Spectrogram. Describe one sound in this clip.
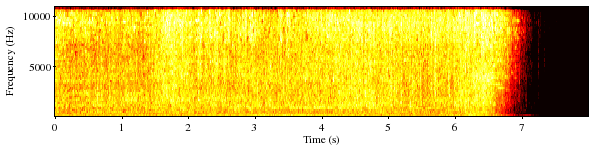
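Debris crashes and clatters through the air.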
